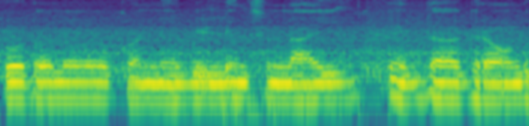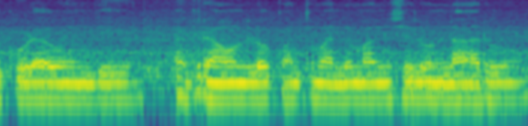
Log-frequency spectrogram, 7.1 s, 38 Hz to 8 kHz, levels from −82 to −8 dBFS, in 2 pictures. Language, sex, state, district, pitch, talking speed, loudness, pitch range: Telugu, male, Telangana, Mahabubabad, 115 Hz, 120 wpm, -15 LUFS, 115-120 Hz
